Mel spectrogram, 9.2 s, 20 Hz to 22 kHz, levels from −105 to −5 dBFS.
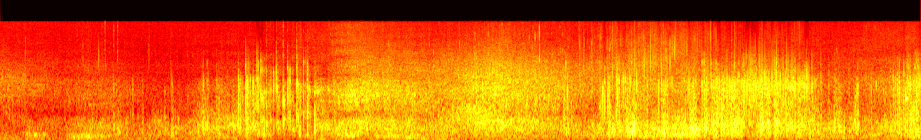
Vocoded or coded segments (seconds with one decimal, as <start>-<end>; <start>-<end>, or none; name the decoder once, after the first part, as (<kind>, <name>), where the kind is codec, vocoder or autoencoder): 2.6-3.3 (codec, SNAC)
